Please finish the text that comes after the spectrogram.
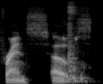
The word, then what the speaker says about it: Francouz: Apparently, after talking to the guys in Denver, it's Francouz. Okay, I did not know that.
